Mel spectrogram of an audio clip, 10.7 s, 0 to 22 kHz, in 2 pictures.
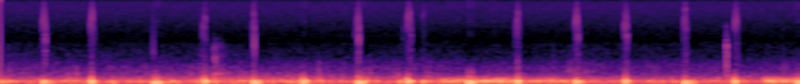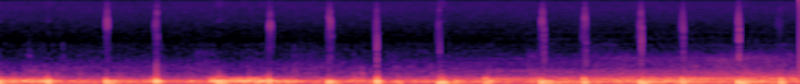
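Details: Steady, regular low heart thumps at about 82 beats a minute over a faint low hum, from a female: an ordinary normal heartbeat.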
